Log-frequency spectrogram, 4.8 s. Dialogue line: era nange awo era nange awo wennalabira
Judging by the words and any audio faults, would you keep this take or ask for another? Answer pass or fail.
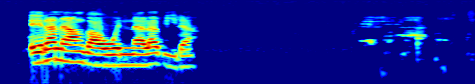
fail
